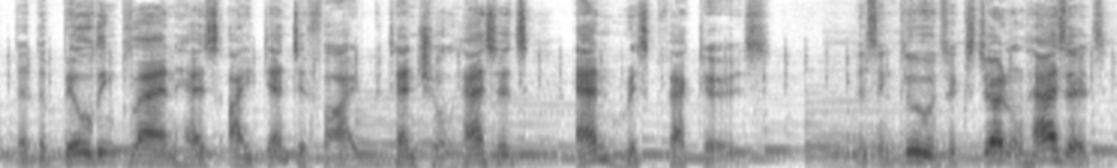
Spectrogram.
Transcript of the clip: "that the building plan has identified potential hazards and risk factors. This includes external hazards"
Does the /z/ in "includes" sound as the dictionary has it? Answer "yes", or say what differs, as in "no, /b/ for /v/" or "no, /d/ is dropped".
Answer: yes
